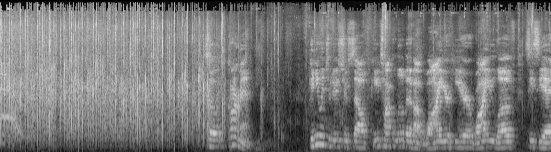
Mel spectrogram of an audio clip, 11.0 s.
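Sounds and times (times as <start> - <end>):
audience applause: 0.0 - 5.0
speech: 4.2 - 5.3, 6.2 - 11.0.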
